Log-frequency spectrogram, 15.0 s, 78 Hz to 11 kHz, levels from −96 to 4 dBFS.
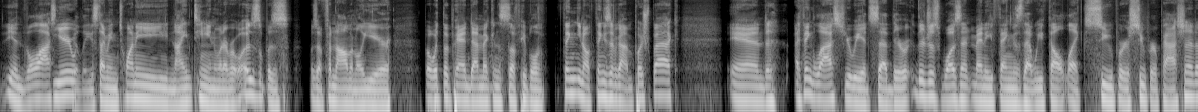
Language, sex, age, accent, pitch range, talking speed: English, male, 20-39, American, 115-140 Hz, 215 wpm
